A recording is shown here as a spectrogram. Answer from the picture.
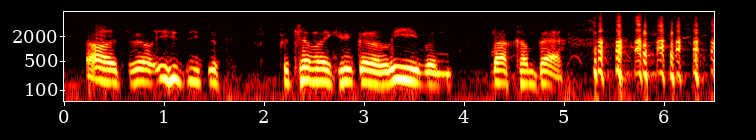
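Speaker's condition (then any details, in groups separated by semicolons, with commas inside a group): Cerebral palsy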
